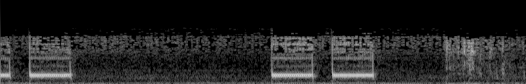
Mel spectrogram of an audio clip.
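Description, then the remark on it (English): A telephone ringing tone heard over the line as John Gummer's number is called, steady buzzing bursts in a double-ring rhythm with pauses between, followed by a brief clatter as the call connects. No one speaks. “And they gave me John Gummer's phone number.”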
